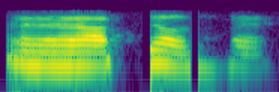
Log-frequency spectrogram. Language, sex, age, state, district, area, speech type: Bengali, female, 60+, West Bengal, Darjeeling, rural, conversation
